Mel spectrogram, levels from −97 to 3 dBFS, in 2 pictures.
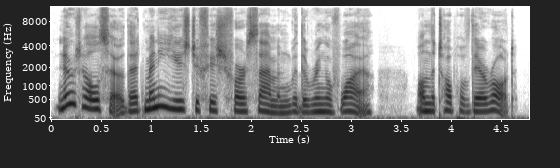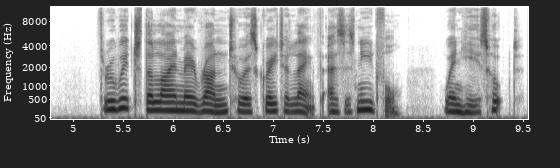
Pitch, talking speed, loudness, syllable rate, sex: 200 Hz, 245 wpm, -17 LUFS, 5.5 syllables/s, female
